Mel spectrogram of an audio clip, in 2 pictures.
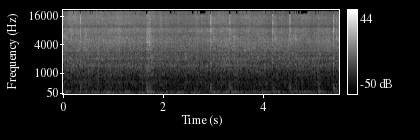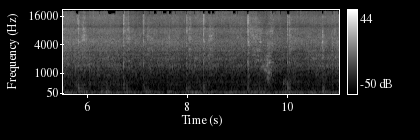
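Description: Chopped potatoes tumble into greens frying in a pan, a steady hiss of oil running throughout with soft scraping stirs and occasional light clatter, close and alone with no voices.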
